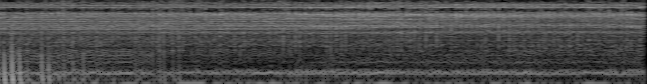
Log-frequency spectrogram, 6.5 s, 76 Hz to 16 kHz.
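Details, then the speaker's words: Tamiya TGS-R nitro RC car with OS 12CV engine, after pulling and inspecting it over a suspected rod bearing noise: high, even nitro buzz at idle, clean with no clutch drag or stumbling; normal idle, running perfect. "No clutch drag, nothing. Running perfect."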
